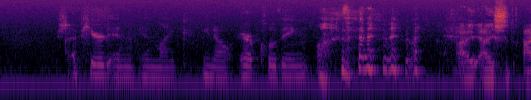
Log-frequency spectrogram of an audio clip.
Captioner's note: laughs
